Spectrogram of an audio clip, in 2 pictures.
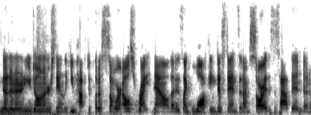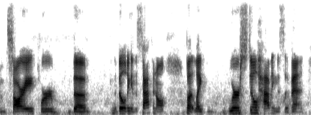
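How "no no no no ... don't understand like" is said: plain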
